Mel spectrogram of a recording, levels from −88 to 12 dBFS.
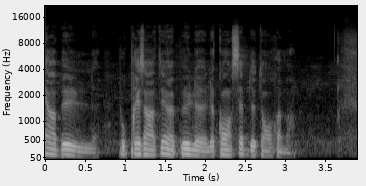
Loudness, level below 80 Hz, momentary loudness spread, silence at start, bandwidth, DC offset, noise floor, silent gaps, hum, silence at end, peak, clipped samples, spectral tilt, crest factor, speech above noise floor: -27 LUFS; -72 dBFS; 16 LU; 0 s; 13.5 kHz; under 0.1%; -52 dBFS; none; none; 0 s; -12 dBFS; under 0.1%; -6 dB/octave; 16 dB; 26 dB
